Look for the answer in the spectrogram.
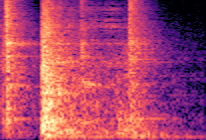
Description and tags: die, industrial, machine, factory, field-recording, metal, processing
